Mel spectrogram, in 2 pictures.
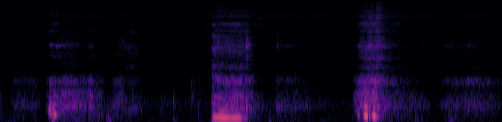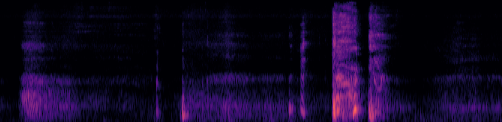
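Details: Several separate harsh, partly chesty cough bursts with pauses, from someone coughing for weeks and sore from it; chest X-ray pending to check for pneumonia; suspected bronchitis.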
